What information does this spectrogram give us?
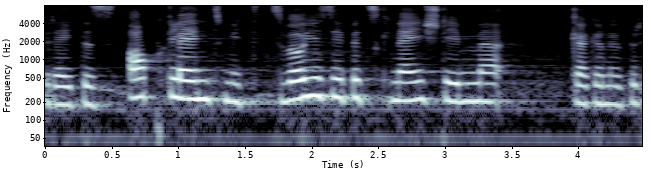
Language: Swiss German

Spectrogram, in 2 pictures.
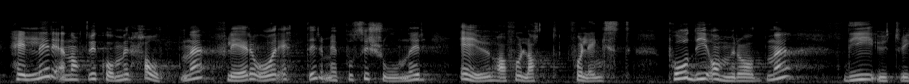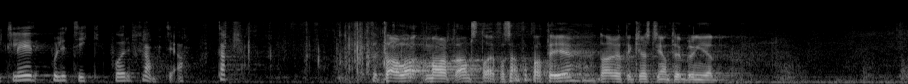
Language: Norwegian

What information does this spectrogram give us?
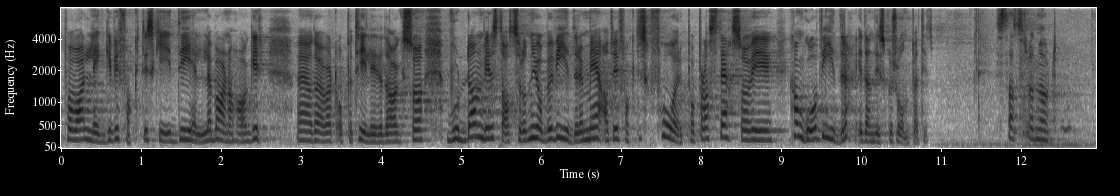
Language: Norwegian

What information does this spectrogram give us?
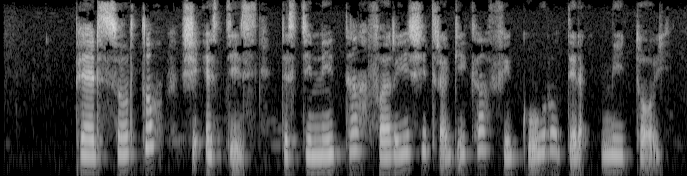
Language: Esperanto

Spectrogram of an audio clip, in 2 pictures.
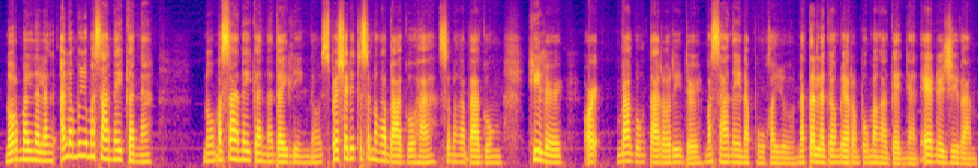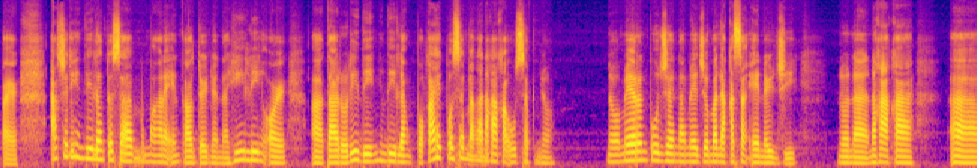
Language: Filipino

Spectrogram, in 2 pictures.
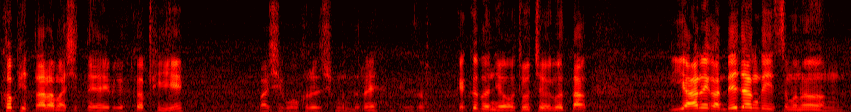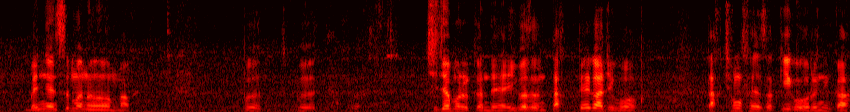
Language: Korean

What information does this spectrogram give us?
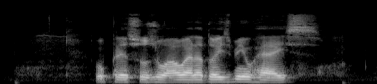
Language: Portuguese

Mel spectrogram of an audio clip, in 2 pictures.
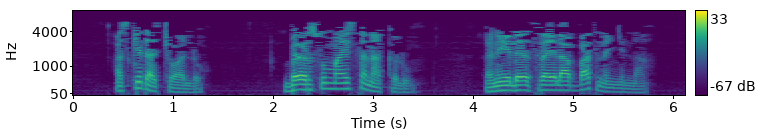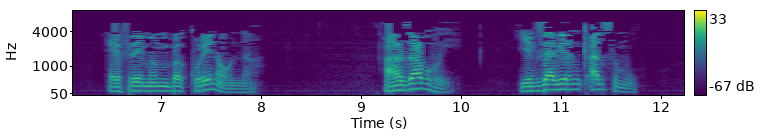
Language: Amharic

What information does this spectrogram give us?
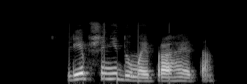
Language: Belarusian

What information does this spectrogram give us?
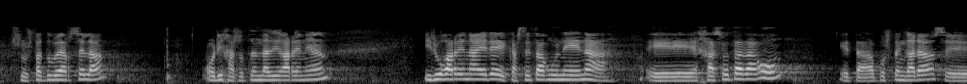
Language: Basque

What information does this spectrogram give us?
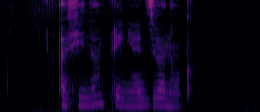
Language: Russian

